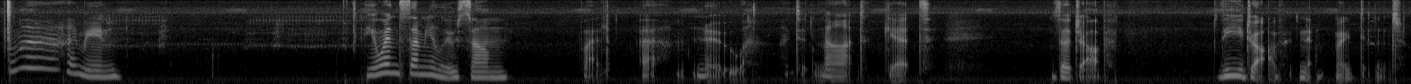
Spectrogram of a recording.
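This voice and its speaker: A woman acting a self-deprecating, dryly sarcastic young woman confiding haltingly in a close friend, in an intimate, naturalistic audio roleplay. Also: mid-range voice, a little hiss or hum, exaggerated voice. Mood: deflated, awkward. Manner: hesitant, halting, deadpan joking.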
